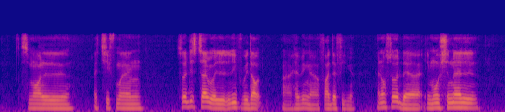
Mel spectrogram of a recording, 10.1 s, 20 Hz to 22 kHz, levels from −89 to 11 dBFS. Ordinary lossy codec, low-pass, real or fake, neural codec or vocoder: none; 7.2 kHz; fake; codec, 16 kHz, 4 kbps, FunCodec, trained on LibriTTS, 50 frames a second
